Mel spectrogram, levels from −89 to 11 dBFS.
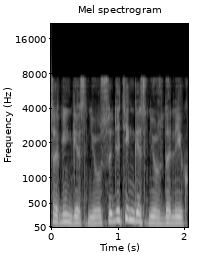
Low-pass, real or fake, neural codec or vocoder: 7.2 kHz; fake; codec, 16 kHz, 4.8 kbps, FACodec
